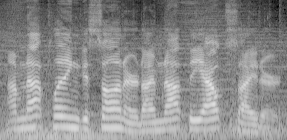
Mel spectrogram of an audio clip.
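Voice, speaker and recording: Male game streamer: casual, wry commentary, chatty muttered asides, clear music bed. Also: sits high, lively intonation, moderate pace, bright, forceful tone. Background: video game music.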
